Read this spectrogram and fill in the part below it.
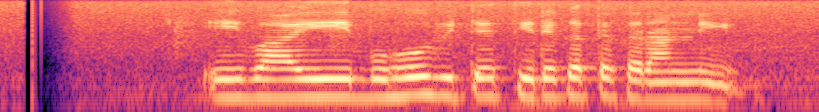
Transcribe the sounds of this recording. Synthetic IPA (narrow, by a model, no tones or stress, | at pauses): eːʋaːjeboɦoʋiʈət̪iɾəɡət̪əkəɾanːe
